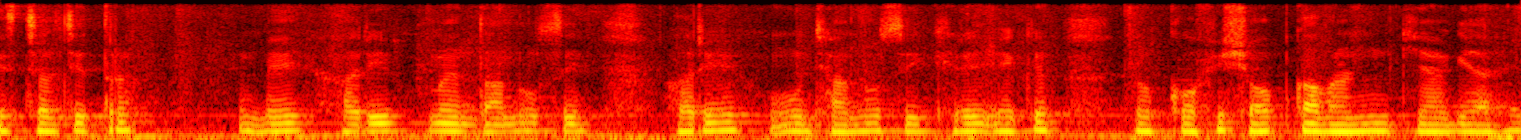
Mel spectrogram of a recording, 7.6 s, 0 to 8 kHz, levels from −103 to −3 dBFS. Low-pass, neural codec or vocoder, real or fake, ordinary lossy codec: 7.2 kHz; none; real; none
